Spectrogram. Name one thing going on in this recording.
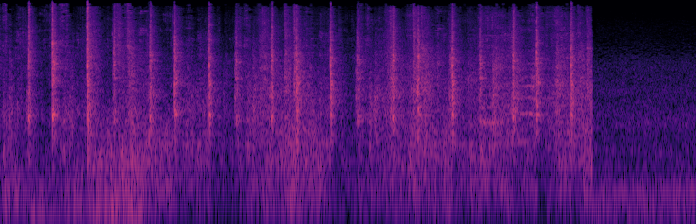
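A wooden loom clacks in quick, rhythmic beats.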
